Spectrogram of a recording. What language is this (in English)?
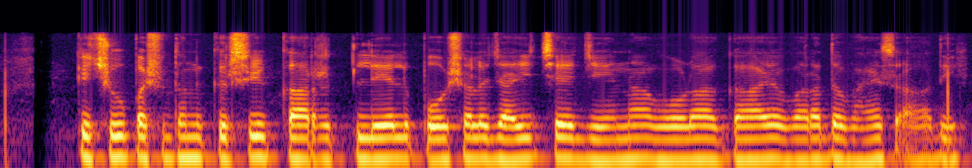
Maithili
